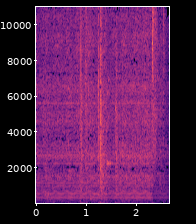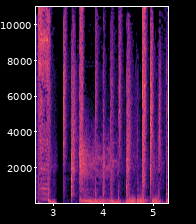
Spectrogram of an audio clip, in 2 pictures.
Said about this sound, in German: Destillateure müssen damit rechnen, auch in lauter Umgebung arbeiten zu müssen. Hier dröhnt gerade ein Kompressor. In diesem Fall ist der Lärm nicht durchgängig.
